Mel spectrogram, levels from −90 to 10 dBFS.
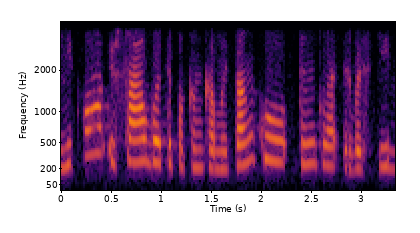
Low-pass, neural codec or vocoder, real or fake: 3.6 kHz; none; real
